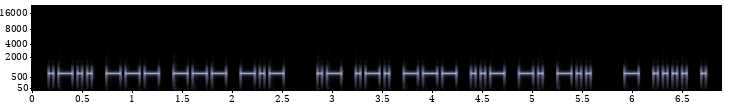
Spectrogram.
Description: Morse code, heard as a keyed tone, about 25 wpm, 700 Hz. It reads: LOOK AROUND THE
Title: Sentences from Top 1000 Words - Review Part 3 - 25wpm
